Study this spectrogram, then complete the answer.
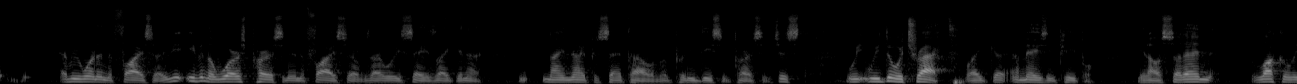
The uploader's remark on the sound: The recording you'll hear in this episode took place at our National Leadership and Performance Summit in Annapolis, Maryland, in April 2023.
